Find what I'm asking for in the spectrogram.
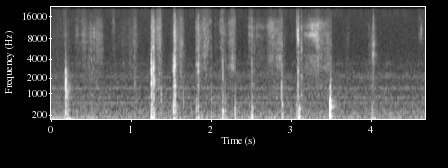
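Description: Tarot cards being handled and shuffled, crisp papery flicks and slaps in uneven bursts, close and moderately quiet, with no voices.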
